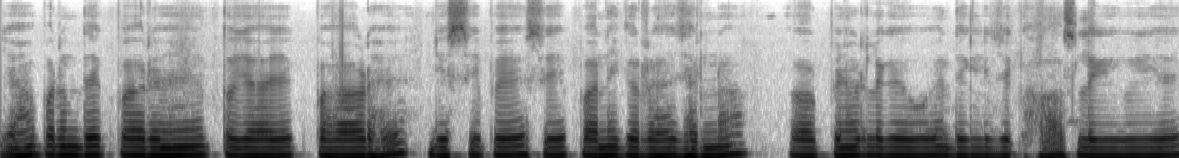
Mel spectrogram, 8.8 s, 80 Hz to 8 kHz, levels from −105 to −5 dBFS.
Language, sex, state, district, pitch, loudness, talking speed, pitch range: Hindi, male, Odisha, Nuapada, 150 Hz, -13 LUFS, 210 wpm, 145-155 Hz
